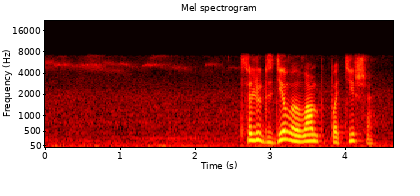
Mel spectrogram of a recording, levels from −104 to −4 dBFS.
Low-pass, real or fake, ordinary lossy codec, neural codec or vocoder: 7.2 kHz; real; Opus, 24 kbps; none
